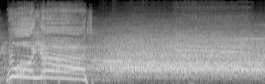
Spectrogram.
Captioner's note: audience cheering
